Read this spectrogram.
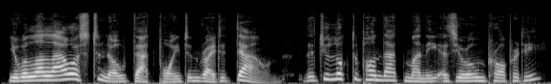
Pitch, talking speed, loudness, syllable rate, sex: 165 Hz, 240 wpm, -16 LUFS, 5.5 syllables/s, male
